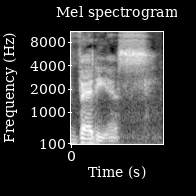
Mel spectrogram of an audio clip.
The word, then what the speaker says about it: Vetivs: what is your actual name how do you pronounce that it's Vettius Vettius okay if I were to meet you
